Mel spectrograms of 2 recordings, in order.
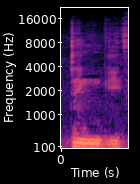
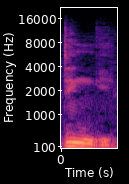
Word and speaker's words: dengue: যেমন the patient is suffering from COVID-19 like that, he is suffering from ডেঙ্গি fever, from ডেঙ্গি, নট ডেঙ্গু, কি উচ্চারণ, ডেঙ্গি, DENGUE।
